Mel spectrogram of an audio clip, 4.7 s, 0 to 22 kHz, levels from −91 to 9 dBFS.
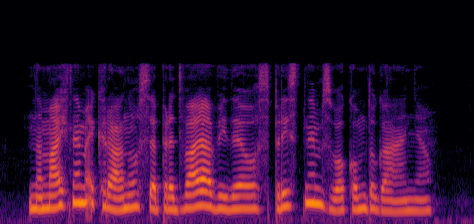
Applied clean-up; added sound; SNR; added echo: none; none; none; none.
